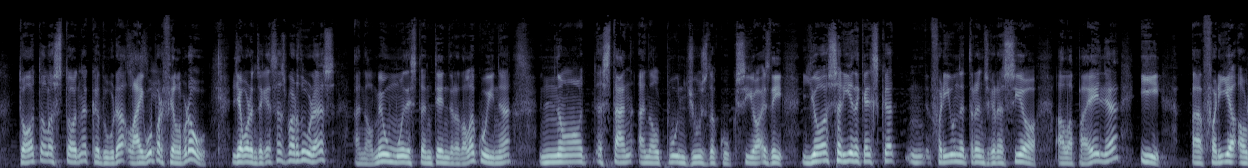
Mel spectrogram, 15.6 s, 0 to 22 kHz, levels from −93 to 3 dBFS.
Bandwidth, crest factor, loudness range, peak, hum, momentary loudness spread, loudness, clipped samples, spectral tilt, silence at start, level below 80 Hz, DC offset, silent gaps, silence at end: 13 kHz; 18 dB; 2 LU; -8 dBFS; none; 9 LU; -26 LUFS; under 0.1%; -7 dB/octave; 0.25 s; -70 dBFS; under 0.1%; none; 0 s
